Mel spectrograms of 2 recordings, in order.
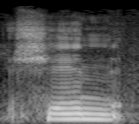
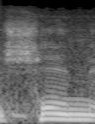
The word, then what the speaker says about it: shin: So the sound of a shin is sh. The sound of a sin is s like an s.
